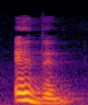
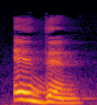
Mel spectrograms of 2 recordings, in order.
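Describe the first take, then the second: The two takes are said the same way.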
